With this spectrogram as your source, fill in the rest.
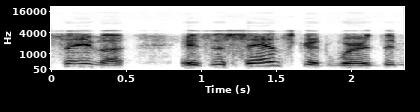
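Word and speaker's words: seva: this weekend it's spelled se va but it's pronounced saver is the Sanskrit word that means service to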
